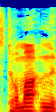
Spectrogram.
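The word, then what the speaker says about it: Tomatin: I went to my friendly local neighborhood liquor store the other day, and they had a new scotch on the shelf, Tomaten, not to be confused with tomato tin or whatever. Like I had to look up how to say it because I genuinely was not sure. It's Tomaten.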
